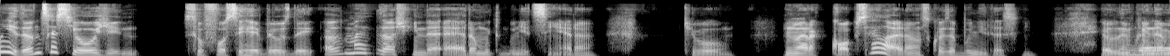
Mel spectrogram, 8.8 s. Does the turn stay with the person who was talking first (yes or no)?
yes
